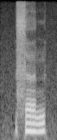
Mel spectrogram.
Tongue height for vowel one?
low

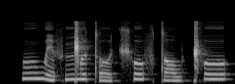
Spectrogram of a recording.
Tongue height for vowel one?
high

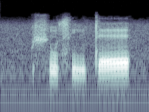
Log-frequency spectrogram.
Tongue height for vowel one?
high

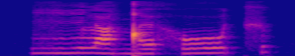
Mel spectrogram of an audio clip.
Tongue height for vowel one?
high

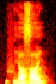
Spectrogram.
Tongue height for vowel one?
high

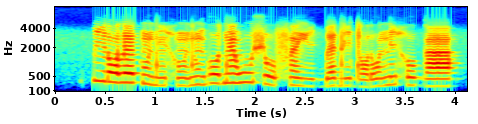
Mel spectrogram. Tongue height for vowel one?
high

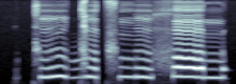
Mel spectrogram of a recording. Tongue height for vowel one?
high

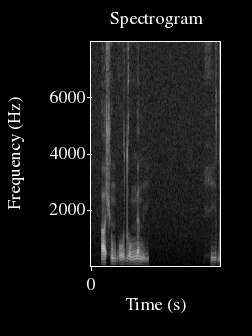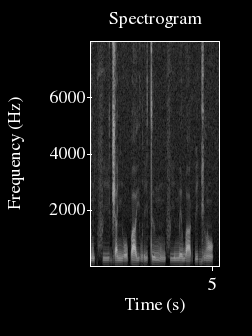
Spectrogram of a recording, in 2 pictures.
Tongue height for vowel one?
low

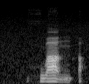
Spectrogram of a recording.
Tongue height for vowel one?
low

